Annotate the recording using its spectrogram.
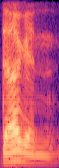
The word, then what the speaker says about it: Duggan: And I think even the commentator said Duggan, you know, when they would refer to him as Duggan. So, but the announcer called him Hacksaw Jim Dugan.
